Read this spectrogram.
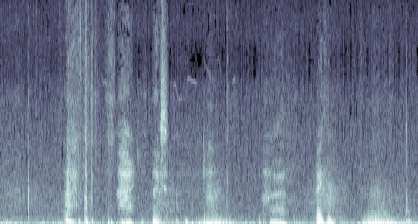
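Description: A young man speaks calmly and briefly.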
